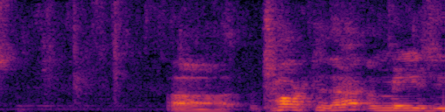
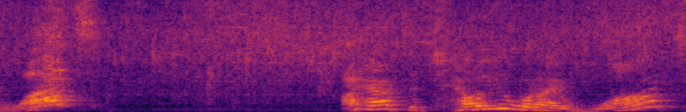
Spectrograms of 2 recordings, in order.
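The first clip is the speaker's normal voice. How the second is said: incredulous what; 4 semitones higher than usual. Retold or imitated. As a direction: sound floored by the request. Shocked at agent's request.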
